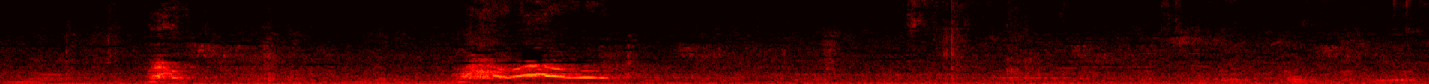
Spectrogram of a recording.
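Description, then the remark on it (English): A dog that a woman has just put down gives a quick sharp bark, then a longer, whiny yelping bark a second later, against a steady outdoor background murmur. “And she put her dog down.”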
